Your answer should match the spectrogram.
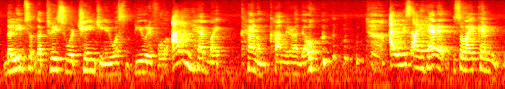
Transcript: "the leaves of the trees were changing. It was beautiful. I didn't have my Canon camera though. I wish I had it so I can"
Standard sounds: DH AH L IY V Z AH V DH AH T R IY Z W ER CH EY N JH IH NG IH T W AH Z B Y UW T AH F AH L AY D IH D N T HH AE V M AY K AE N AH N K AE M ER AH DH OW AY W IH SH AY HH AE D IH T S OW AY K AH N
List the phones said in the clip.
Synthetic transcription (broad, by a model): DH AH L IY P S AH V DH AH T R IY S W ER CH EY N JH IH NG IH T W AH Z B Y UW T AH F AH L AY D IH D N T HH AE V M AY K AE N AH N K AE M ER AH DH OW AY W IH S AY HH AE D IH T S OW AY K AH N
